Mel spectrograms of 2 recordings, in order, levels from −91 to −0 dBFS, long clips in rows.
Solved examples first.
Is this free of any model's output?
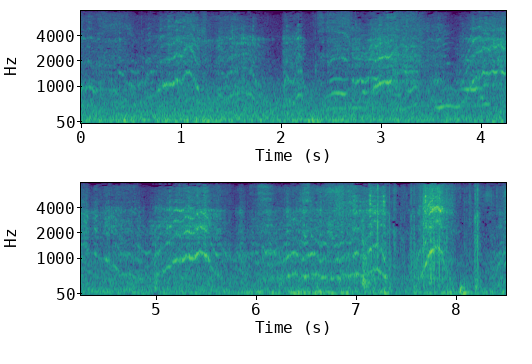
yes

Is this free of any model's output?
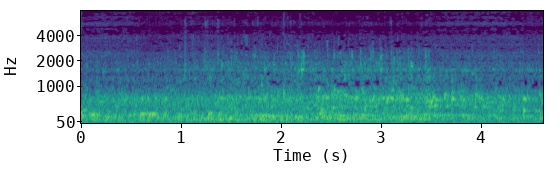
yes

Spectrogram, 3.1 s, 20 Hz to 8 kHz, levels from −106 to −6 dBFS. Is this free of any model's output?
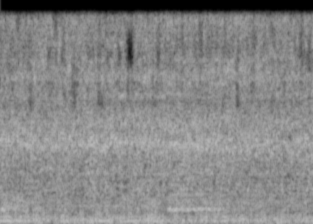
no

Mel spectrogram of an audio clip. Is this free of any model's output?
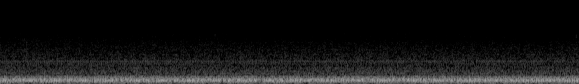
yes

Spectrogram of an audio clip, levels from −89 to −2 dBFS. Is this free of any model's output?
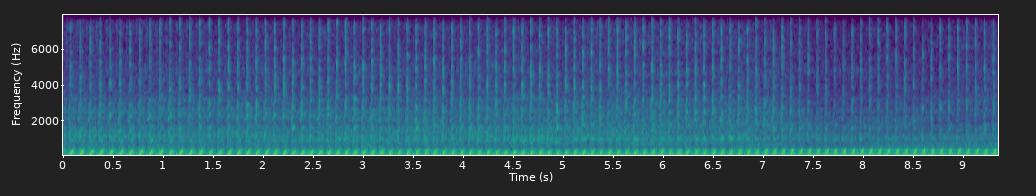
yes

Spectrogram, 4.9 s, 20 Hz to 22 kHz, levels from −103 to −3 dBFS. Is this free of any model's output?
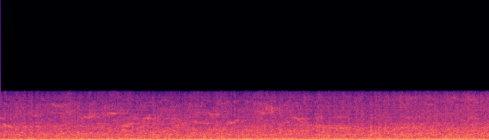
no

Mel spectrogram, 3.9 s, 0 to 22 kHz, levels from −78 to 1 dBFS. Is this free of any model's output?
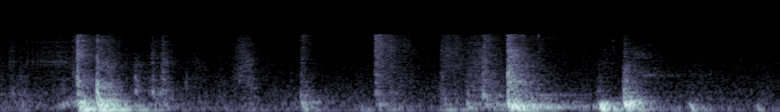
yes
